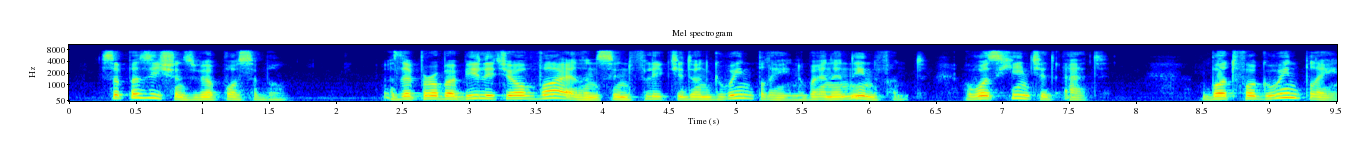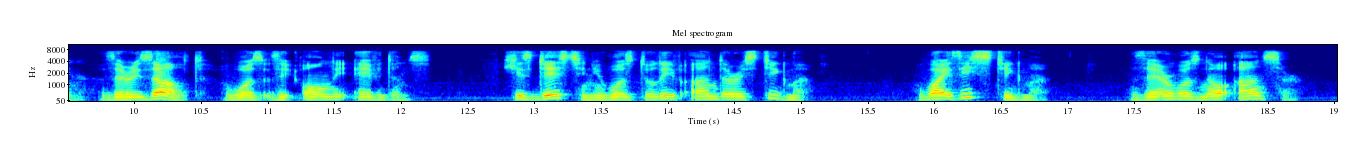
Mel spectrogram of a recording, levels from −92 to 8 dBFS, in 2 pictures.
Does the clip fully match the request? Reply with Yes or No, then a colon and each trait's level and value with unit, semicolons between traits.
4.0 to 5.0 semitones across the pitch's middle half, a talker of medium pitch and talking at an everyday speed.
No: average, 4.5 semitones; medium, 145 Hz; slow, 125 wpm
